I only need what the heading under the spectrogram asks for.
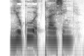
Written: yoghurtdressing

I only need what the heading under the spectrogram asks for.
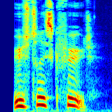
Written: østrigskfødt

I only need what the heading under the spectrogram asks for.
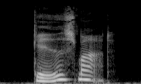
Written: gadesmart

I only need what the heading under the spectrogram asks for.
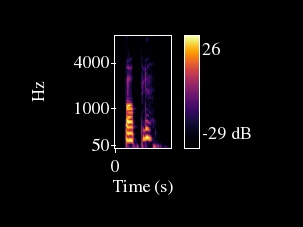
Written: bobler

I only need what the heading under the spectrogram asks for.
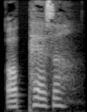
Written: OPPASSERE

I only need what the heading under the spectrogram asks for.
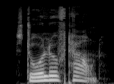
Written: storlufthavn

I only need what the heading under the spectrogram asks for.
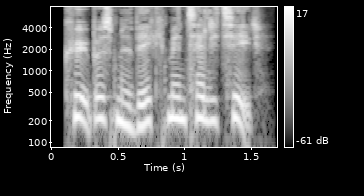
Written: mentalitet

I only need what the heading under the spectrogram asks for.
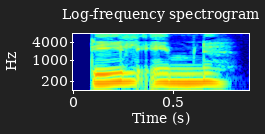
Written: delemne

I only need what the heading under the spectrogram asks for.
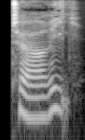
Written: tørreri

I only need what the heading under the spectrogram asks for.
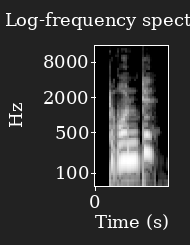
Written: dronte

